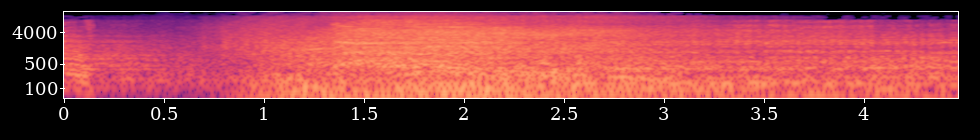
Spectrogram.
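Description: A huge wall of water roars and rushes.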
